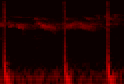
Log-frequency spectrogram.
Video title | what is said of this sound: Stomach Churning Animal Cases - Try Not to Look Away Challenge - Bondi Vet Compilation | a very tinny sound which basically sounds like a bag which is the albumasum filled with gas it's so it sounds a little bit like a drum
